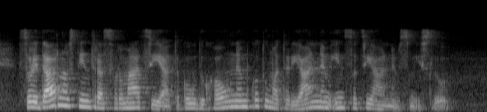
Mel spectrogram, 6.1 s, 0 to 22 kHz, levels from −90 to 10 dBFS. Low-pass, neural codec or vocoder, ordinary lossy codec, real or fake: 7.2 kHz; none; none; real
